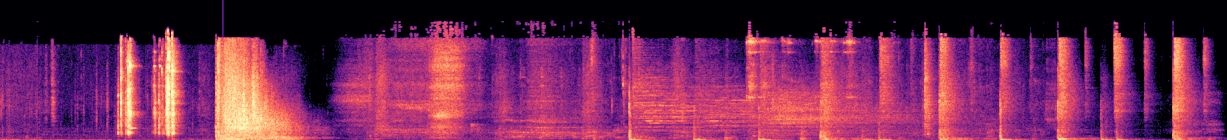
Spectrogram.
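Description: A few sharp gunshots ring out, then a loud blast with a fading tail, followed by a steady run of rapid, punchy shots over a low rumble, loud.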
